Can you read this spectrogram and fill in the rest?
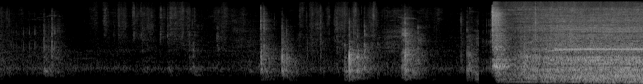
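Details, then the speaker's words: Beckett oil burner that kept tripping its reset button, after service with new nozzle, pump coupling and boiler brushed down: after some clatter, a steady, even roar lights and holds with little rollout. Firing normally. "yeah that's a lot better it's a lot better I'm not getting a lot of roll out"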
